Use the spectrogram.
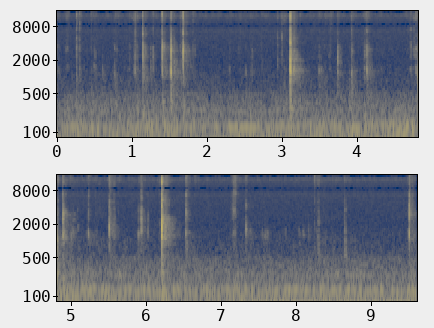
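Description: Fingertips type on a thin folio tablet keyboard with fabric-covered keys, making soft, dry, irregular tapping clicks at a steady pace. A couple of taps land louder, over a constant low hum throughout.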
